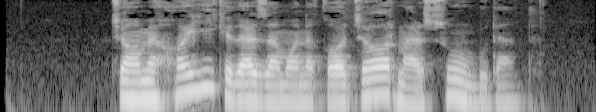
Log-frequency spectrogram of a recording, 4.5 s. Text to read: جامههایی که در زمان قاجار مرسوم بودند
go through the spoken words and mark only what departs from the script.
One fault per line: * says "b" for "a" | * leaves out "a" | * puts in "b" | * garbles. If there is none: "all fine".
all fine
